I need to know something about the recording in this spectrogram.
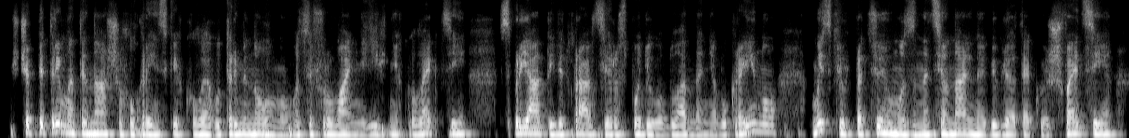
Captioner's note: foreign Language Spoken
